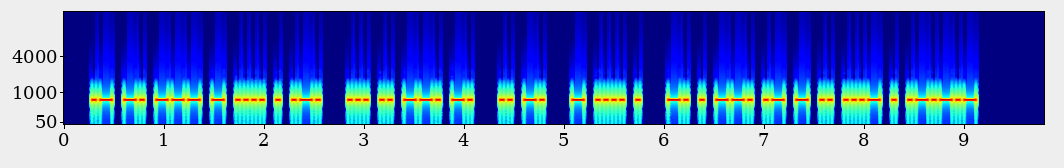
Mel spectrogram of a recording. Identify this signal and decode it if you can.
Morse code, heard as a keyed tone, about 30 wpm, 700 Hz. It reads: ANOTHER SIGN IN THE NEGATIVE.
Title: Sentences from Top 1000 Words 30wpm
